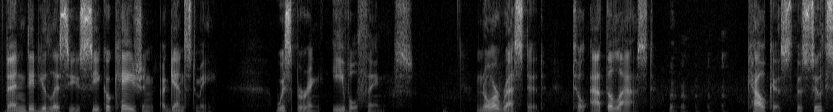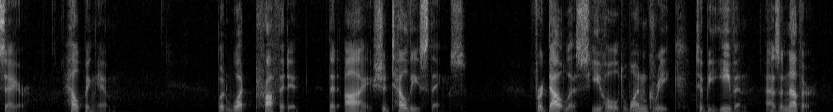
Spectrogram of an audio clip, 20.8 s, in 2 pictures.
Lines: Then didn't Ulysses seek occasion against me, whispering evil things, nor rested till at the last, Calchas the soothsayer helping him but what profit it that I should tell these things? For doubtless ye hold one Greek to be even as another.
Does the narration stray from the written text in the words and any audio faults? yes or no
yes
